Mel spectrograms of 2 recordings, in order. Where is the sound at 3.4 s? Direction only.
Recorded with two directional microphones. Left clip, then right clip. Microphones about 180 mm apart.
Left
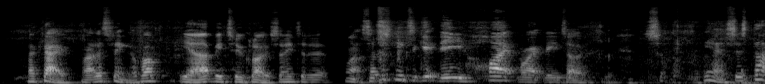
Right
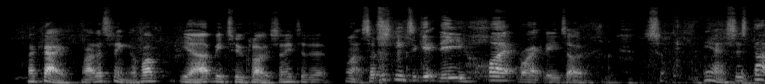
55° right (ahead or behind).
